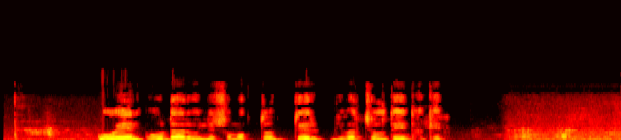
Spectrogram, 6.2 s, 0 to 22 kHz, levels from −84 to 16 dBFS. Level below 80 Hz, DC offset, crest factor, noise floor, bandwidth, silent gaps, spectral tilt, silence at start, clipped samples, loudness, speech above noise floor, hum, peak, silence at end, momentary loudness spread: -56 dBFS; under 0.1%; 18 dB; -56 dBFS; 9.4 kHz; none; -6 dB/octave; 0.15 s; under 0.1%; -18 LUFS; 39 dB; none; 0 dBFS; 0 s; 17 LU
